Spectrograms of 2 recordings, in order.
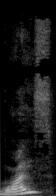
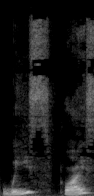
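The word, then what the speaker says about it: Weisz: Fraser and Rachel Weiss is that how you say her name wise white whis I think it's wise um now I absolutely love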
